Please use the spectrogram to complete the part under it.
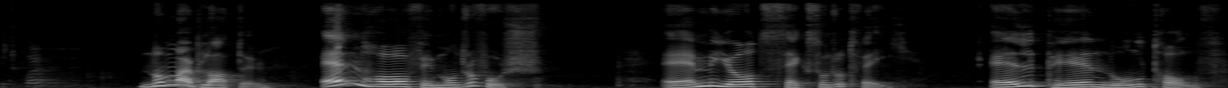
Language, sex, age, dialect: Faroese, female, 36-60, Suðuroy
